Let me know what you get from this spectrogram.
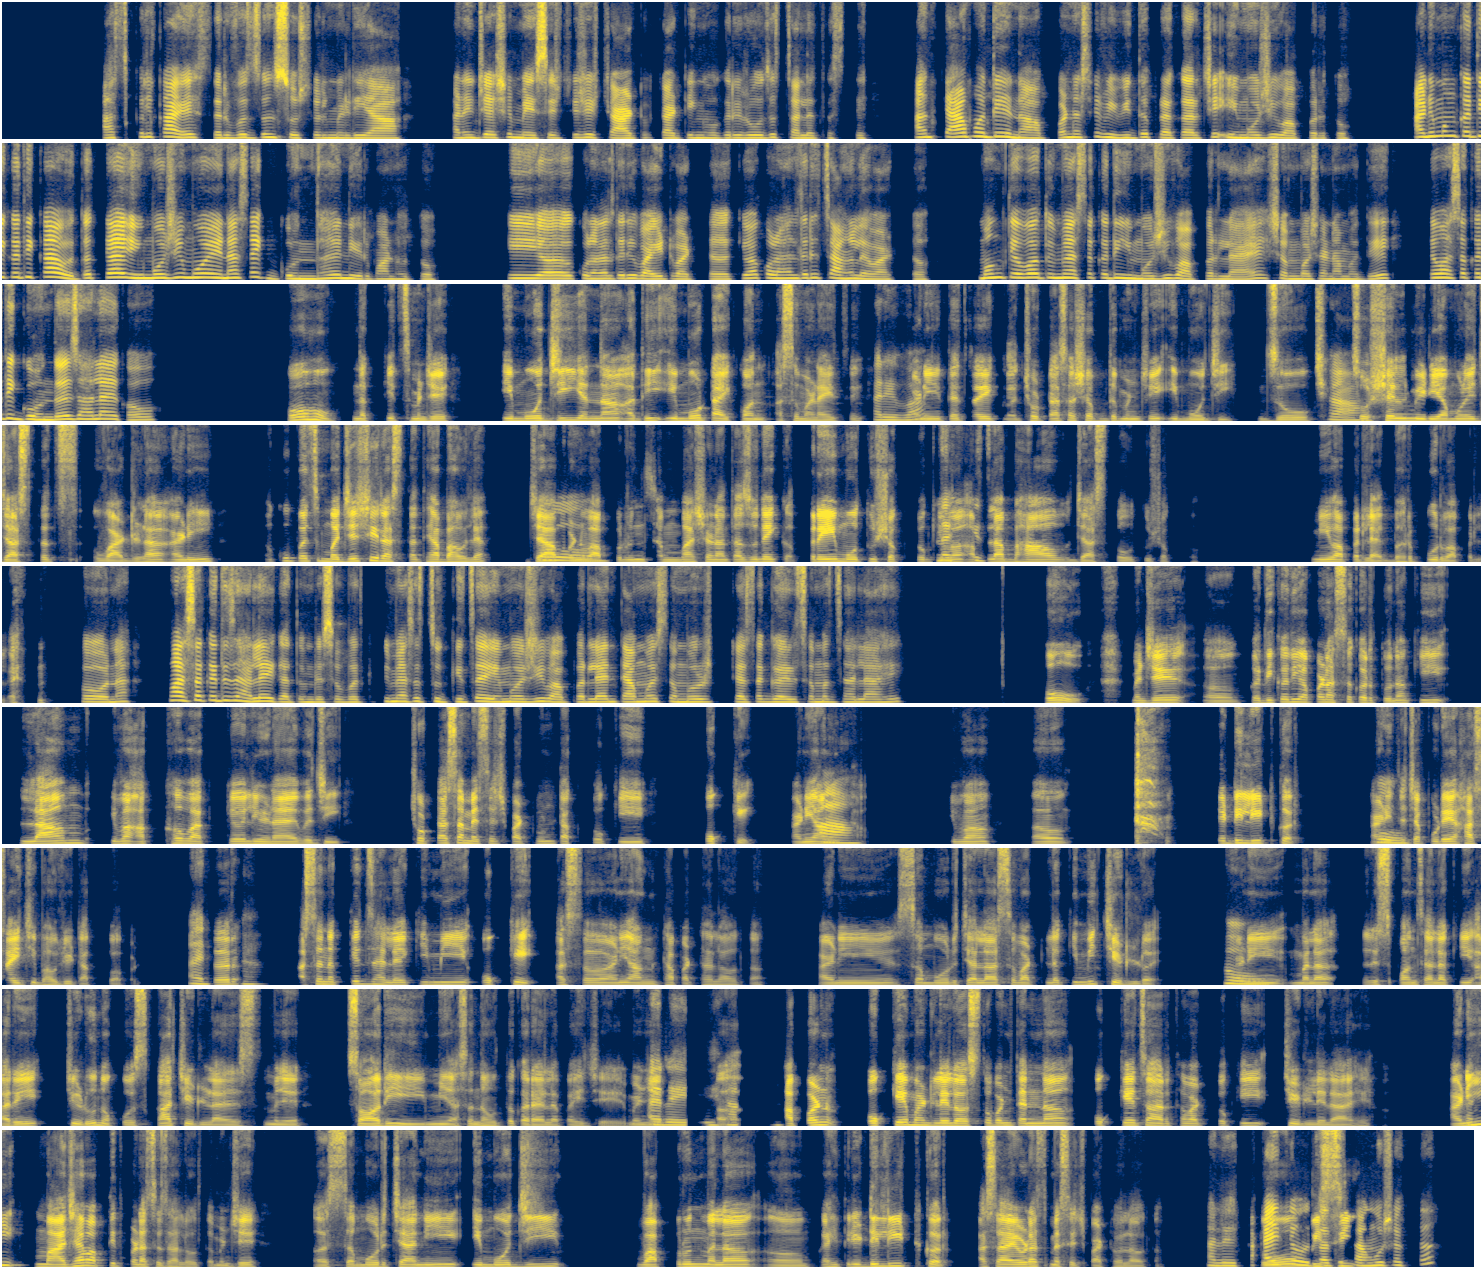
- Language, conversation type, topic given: Marathi, podcast, इमोजी वापरल्यामुळे संभाषणात कोणते गैरसमज निर्माण होऊ शकतात?
- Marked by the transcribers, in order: in English: "चॅट चॅटिंग"; in English: "इमोट आयकॉन"; chuckle; tapping; cough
